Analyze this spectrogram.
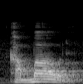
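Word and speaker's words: כבוד: in the in the hebrew means kabald kabod kabod that's how it's pronounced and it means wait hallelujah figuratively in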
